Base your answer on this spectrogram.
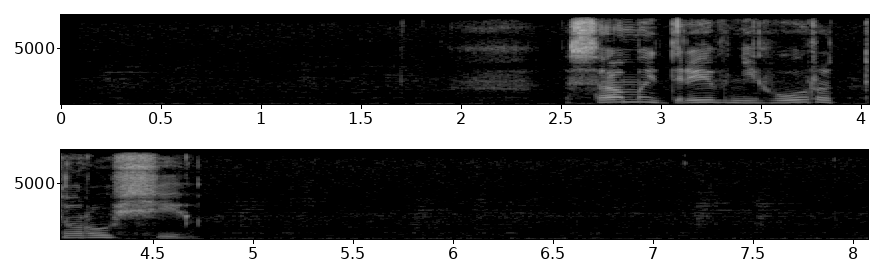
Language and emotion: Russian, neutral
